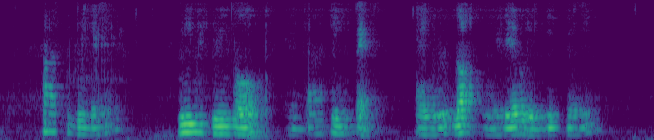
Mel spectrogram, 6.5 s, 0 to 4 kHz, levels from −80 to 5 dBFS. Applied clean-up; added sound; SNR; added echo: neural mask model DeepFilterNet 3.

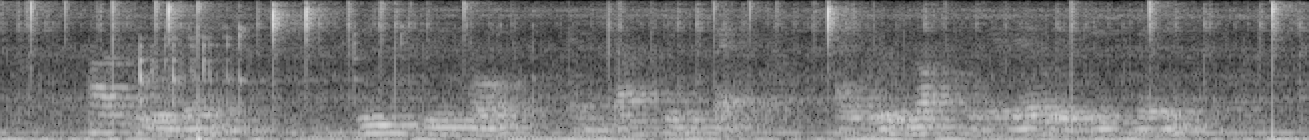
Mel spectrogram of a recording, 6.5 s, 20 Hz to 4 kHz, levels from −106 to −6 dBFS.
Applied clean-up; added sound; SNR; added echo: none; Sink (filling or washing); -3 dB; reverberation time 0.8 s.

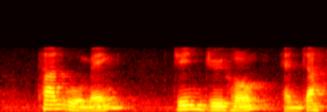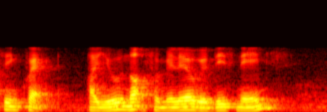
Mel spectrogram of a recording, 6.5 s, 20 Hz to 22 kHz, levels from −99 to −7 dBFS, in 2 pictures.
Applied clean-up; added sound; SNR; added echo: none; none; none; none.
